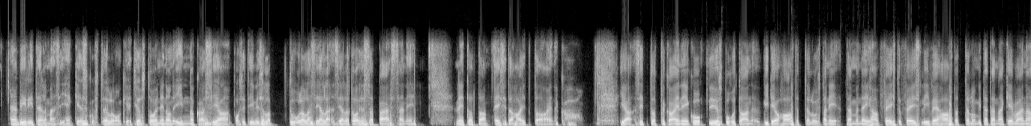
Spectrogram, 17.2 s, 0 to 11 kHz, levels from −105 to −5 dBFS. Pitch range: 110-120 Hz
